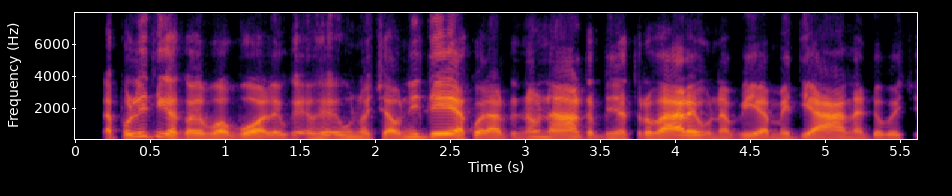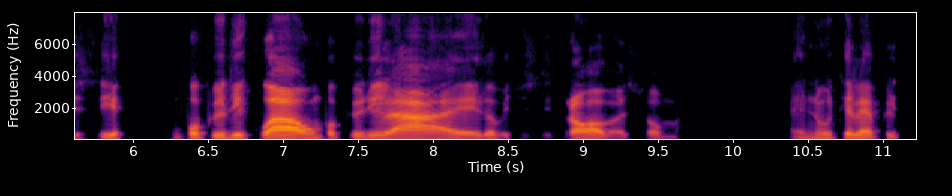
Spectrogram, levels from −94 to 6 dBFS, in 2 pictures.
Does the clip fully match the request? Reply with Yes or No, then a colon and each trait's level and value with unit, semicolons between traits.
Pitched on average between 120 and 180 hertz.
Yes: medium, 140 Hz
